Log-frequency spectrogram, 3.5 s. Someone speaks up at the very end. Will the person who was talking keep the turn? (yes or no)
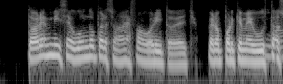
yes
